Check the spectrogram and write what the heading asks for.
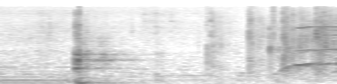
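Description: The tail of acoustic guitar music dying away. A single sharp thud comes about half a second in, then it is quiet. Near the end the audience starts to whoop and cheer as applause begins.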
